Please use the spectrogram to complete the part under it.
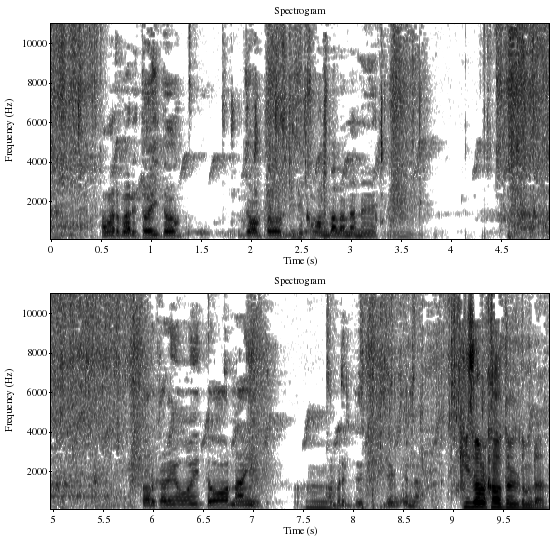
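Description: A metal pot scoops and splashes water in a shallow pool.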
